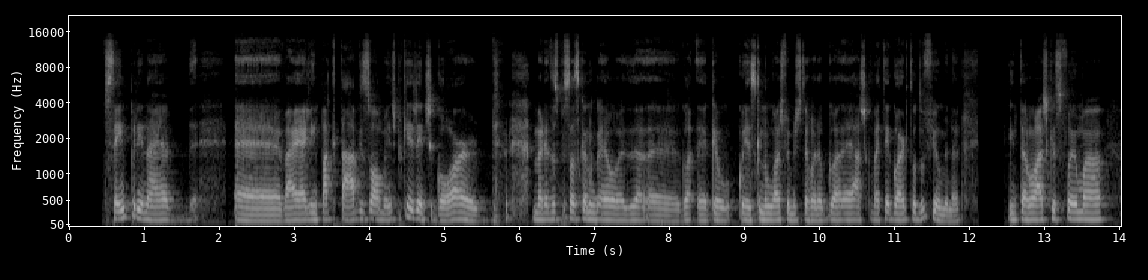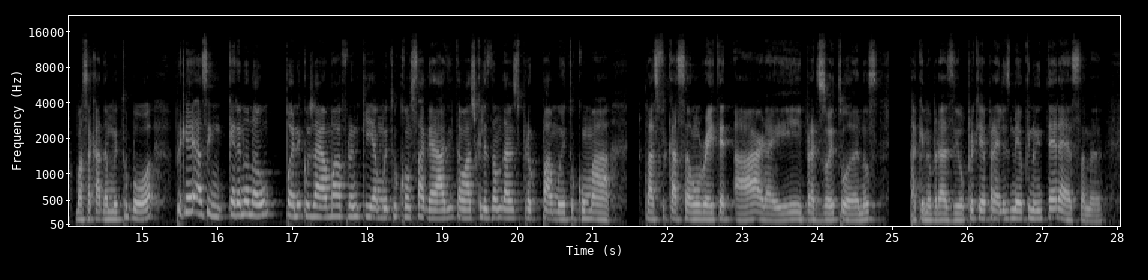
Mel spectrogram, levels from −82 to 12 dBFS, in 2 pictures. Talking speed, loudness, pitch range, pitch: 190 wpm, -28 LUFS, 125-165 Hz, 140 Hz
